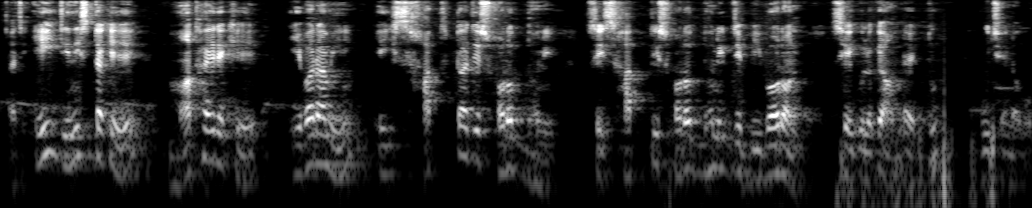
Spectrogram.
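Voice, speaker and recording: A man's voice: medium pitch, lively intonation, moderate pace, slight background noise. A man teaching a grammar class to students. He explains step by step and asks questions that he then answers himself.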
